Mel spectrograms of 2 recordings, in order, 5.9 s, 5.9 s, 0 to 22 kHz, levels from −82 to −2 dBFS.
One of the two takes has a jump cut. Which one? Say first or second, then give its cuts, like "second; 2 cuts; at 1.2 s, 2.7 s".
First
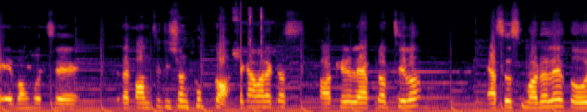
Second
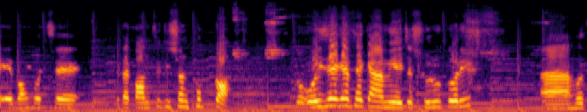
first; 1 cut; at 2.4 s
